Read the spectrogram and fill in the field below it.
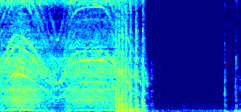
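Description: Cordless power drill set to its lowest torque setting whines up and down for about a second and a half, then cuts out, with a faint knock at the end; close and alone.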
